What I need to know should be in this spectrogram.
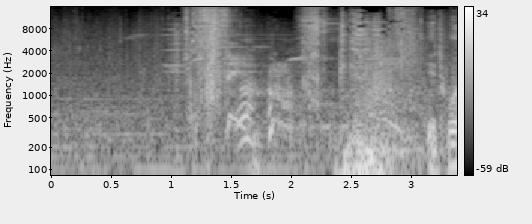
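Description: A blade swishes through the air and strikes.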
